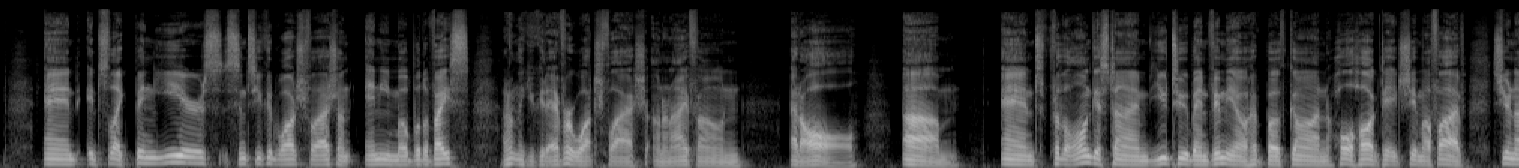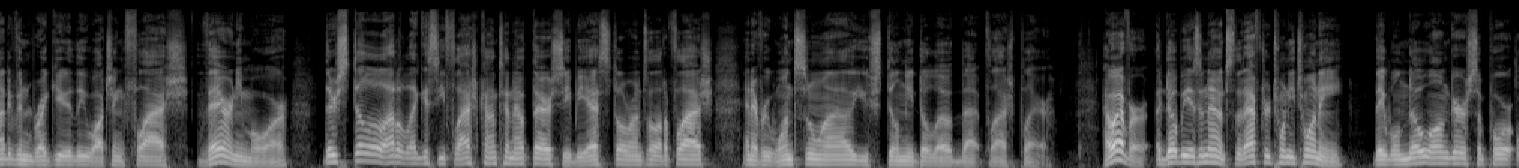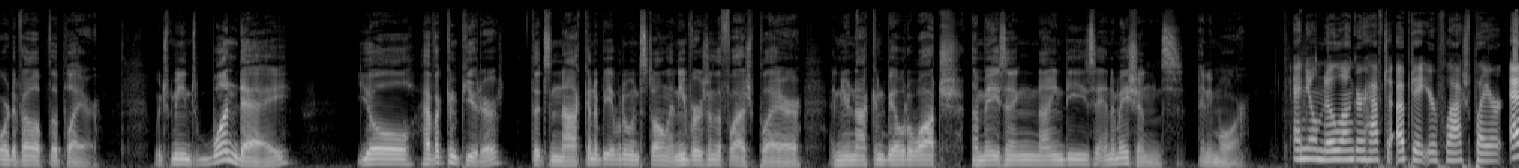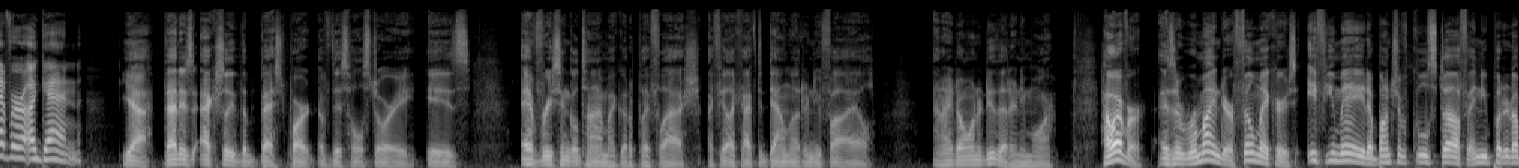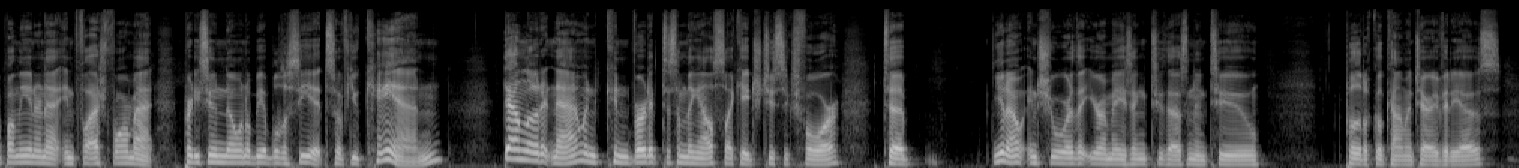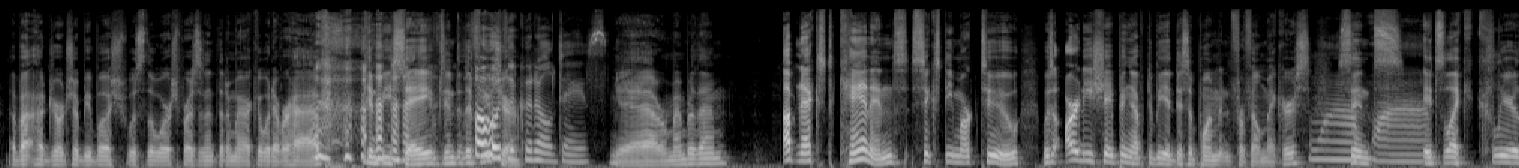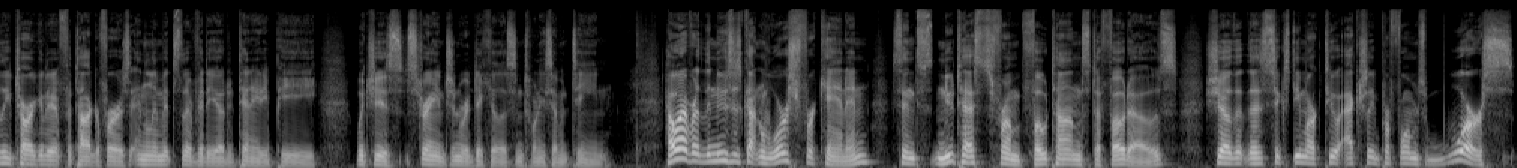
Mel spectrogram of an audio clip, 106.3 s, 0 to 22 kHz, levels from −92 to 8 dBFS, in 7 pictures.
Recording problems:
none

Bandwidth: 17 kHz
